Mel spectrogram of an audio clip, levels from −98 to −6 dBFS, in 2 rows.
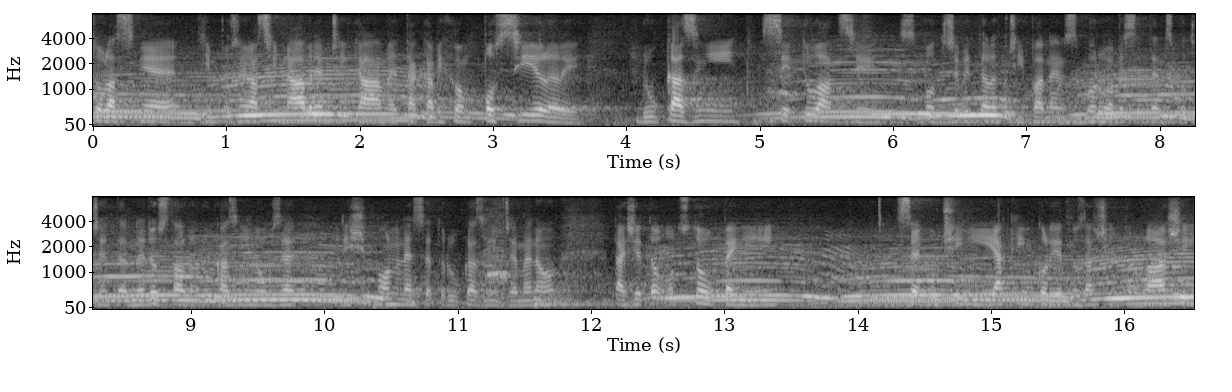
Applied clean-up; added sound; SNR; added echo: none; Livestock, farm animals, working animals; -2 dB; none.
